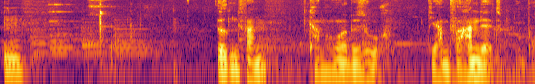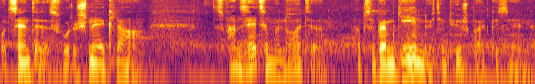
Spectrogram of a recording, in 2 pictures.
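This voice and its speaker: An actor playing a cynical big-city journalist in a radio drama, wry and blunt in a colloquial way. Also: male voice, on the low side, moderate pace, long pauses, close to an everyday voice. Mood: wry, confiding. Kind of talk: naturalistic German radio drama dialogue. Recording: music bed behind the voice.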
